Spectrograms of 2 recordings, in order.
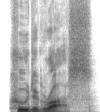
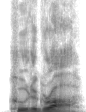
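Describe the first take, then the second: First: The last word ends with an audible s sound. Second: The last word ends without an s sound. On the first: It means a strike of mercy. The speaker calls it right. "It is coup de grâce, which means strike of mercy" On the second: It means a strike of fat. The speaker calls it wrong. "most Americans mispronounce it as coup de grâce, which actually means strike of fat"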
